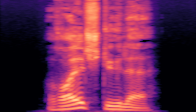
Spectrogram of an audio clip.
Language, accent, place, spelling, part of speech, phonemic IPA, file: German, Germany, Berlin, Rollstühle, noun, /ˈʁɔlˌʃtyːlə/, De-Rollstühle.ogg
- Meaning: nominative/accusative/genitive plural of Rollstuhl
